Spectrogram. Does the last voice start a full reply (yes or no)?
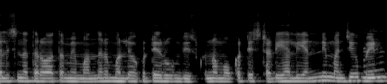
yes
